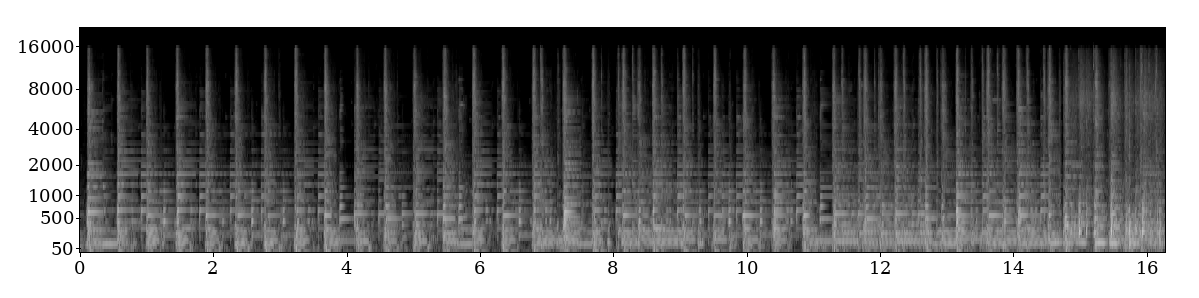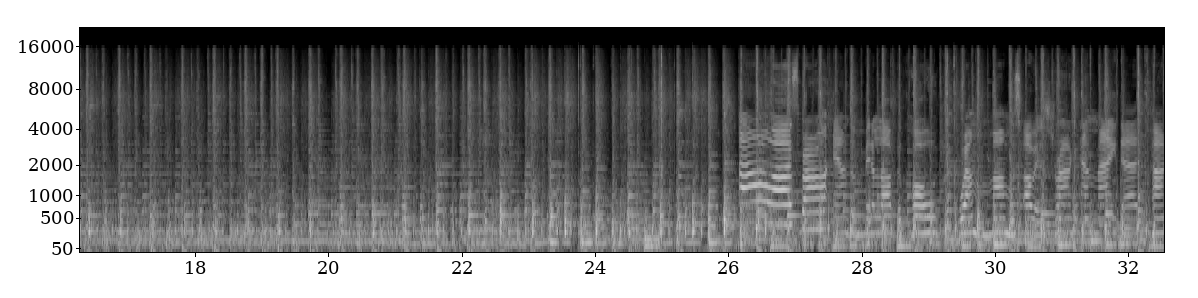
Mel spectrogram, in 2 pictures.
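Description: Acoustic country band playing a passage without words: banjo and Spanish guitar picking over plucked double bass and a drum kit. The playing is sparse, with short gaps, then fills out and grows louder about halfway through.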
